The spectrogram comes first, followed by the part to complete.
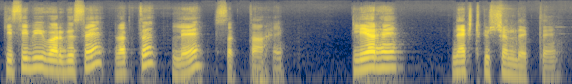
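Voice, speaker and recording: A male teacher, giving an exam-prep science lesson, asking questions and answering them himself, checking often whether it is clear. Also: a little high, sing-song, normal speed, fairly bright tone.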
